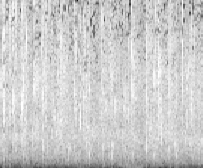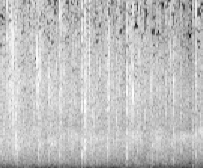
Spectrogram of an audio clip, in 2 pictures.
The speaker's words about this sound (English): So let's give a round of applause to these leaders up here.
